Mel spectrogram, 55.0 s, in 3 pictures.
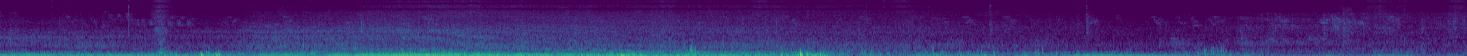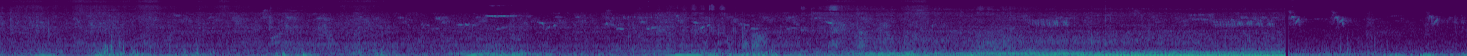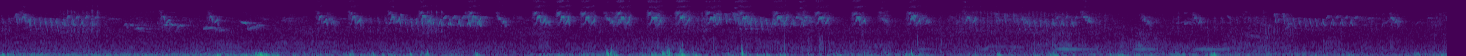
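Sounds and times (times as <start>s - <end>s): small birds chirping: 0.0s - 5.6s, 7.5s - 54.8s
loud low rumble: 26.5s - 34.4s.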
